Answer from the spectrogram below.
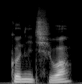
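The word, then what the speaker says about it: こんにちは: Il y a quelques mots où ce ha va se prononcer wa, konnichiwa.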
